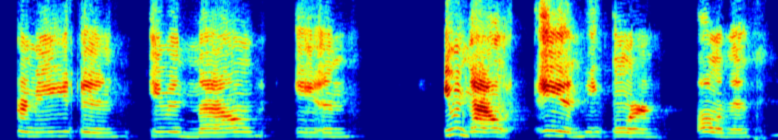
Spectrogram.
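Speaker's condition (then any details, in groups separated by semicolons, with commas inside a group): Pompe disease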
